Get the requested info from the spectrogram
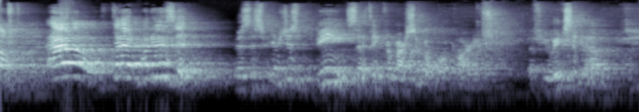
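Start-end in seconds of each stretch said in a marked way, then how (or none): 0.0-1.9 much higher, louder, startled cry; mock alarm. Opening old beans from the fridge, mock alarm. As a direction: squeal it like a shocked kid. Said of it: "and I go".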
